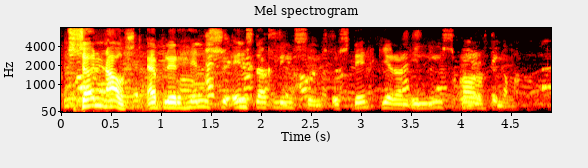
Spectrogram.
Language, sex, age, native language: Icelandic, male, 13, Icelandic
